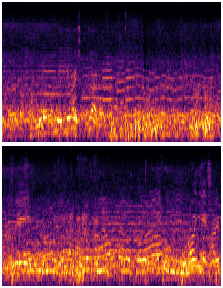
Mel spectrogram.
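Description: A crowd of people shouts and chatters close by, outdoors.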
